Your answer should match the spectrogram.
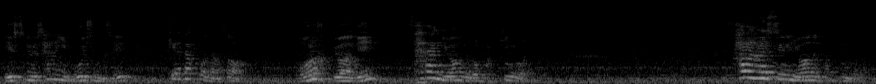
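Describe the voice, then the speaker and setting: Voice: medium pitch, sing-song, a little fast, long pauses. A youth pastor preaching a retreat sermon, quizzing the congregation and acting out angry quotes. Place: retreat worship hall. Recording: echoey hall, distant mic, faint hiss.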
